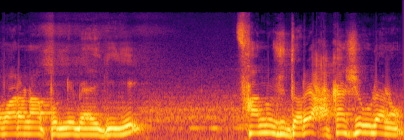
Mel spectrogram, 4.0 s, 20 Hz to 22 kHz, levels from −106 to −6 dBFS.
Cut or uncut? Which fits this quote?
uncut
